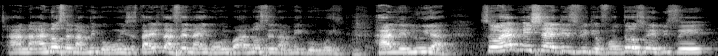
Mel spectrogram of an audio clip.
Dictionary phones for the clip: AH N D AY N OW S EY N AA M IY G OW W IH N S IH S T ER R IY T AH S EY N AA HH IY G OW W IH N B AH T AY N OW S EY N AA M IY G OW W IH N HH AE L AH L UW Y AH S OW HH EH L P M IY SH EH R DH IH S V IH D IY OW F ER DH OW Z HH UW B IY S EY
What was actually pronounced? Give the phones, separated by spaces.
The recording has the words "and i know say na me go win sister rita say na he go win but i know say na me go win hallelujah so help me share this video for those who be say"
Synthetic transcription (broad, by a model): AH N AY N OW S EY N AA M IY G OW W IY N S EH T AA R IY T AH S EY N AA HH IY G OW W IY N B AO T AY N OW S EY N AA M IY G OW W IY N HH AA L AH L UW Y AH S OW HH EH P M IY SH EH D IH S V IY D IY OW F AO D OW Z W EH B IY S EY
